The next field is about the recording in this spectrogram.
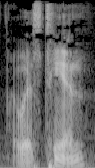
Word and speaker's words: OS X: Microsoft plans to discontinue support for its Internet Explorer browser on the Mac OS X platform, OS 10, for those of you who pronounce it that way, at the end of the year.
